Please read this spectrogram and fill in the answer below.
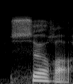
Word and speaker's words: seras: Alright, then tu seras, final S not pronounced, tu seras, il sera,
